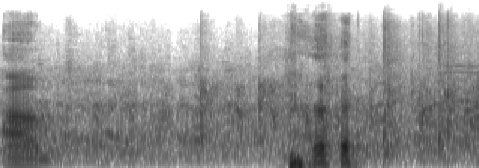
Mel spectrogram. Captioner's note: laughter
